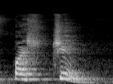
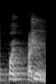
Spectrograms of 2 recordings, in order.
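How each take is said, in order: First: The middle has a clear 'sh' sound. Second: The middle has no clear 'sh' sound. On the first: The speaker calls it right. "pa, sh, pash ... So it is Paschim" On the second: The speaker calls it wrong. "where the pronunciation of the people is not very clear, they may pronounce it as a Pachim"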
